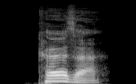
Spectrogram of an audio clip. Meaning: 1. cursor (icon of a pointing device) 2. cursor (icon indicating where the next insertion should take place)
- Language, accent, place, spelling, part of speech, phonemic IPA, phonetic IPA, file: German, Germany, Berlin, Cursor, noun, /ˈkœrzər/, [ˈkœɐ̯zɐ], De-Cursor.ogg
